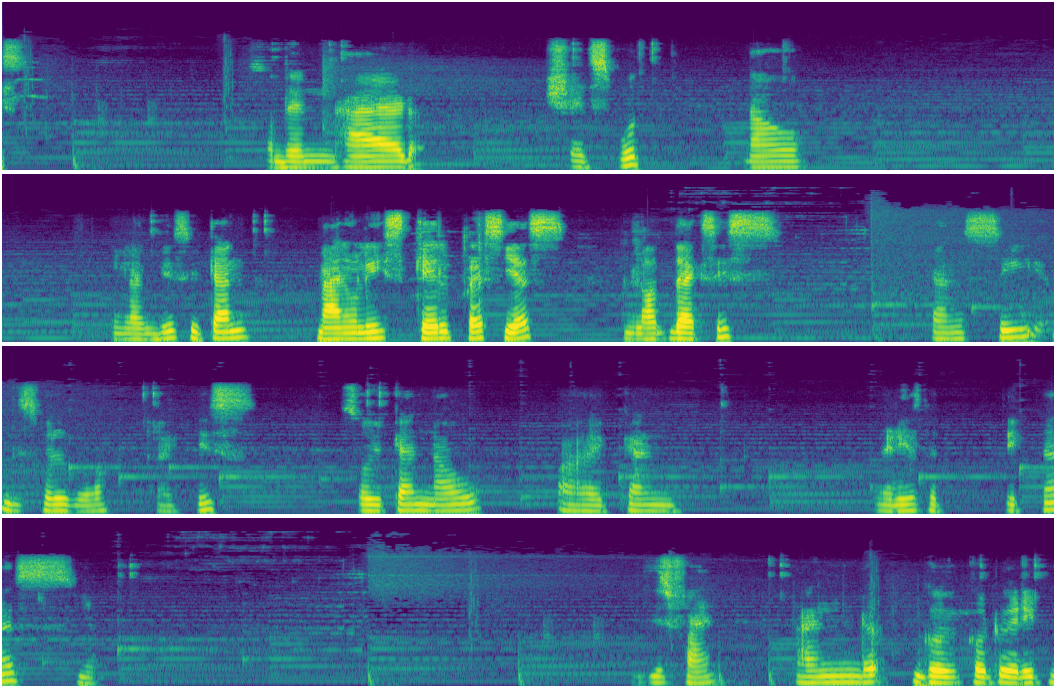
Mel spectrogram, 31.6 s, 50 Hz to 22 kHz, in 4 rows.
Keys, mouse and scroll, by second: 1.1 click, 1.9 click, 2.4 right click, 2.4-4.4 drag, 5.2-5.8 scroll down 1, 5.8-9.1 drag, 9.2-9.7 scroll up 1, 9.7 click, 10.1 scroll down 1, 11.3 typing, 14.3 typing, 17.3-18.1 scroll up 1, 18.1 typing, 19.1-19.9 scroll down 1, 21.2-23.9 drag, 21.2 typing, 24.5 click, 24.8-25.5 scroll down 1, 25.5-28.2 drag, 25.5 scroll down 1, 25.6 typing, 28.3-28.8 scroll down 1, 28.8-29.6 scroll up 1, 31.0 double click, 31.0 typing.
